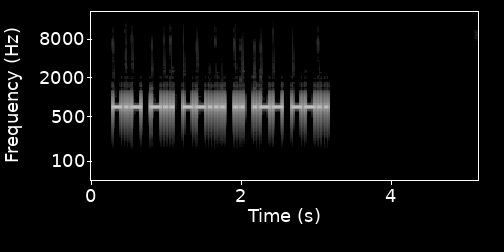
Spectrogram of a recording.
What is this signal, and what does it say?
Morse code, heard as a keyed tone, about 28 wpm, 700 Hz. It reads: KD7IWZ
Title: USA Call Signs - 6 Characters - 28wpm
